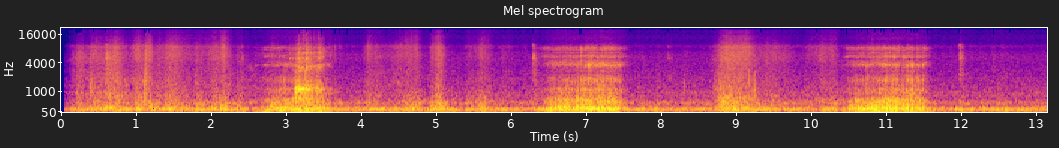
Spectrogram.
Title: Me snoring like a motorcycle very loud and hard with my mouth open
